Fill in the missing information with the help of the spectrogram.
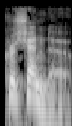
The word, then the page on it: crescendo: anglais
